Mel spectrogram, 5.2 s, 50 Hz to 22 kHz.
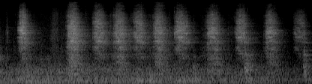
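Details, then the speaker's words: Husqvarna snowblower Tecumseh LH358SA engine, locked up six years, won't turn forward but turns backward by hand: about ten harsh scraping rasps, one with each turn by hand; compression present, source unclear, internal or external, electric start suspected. "doesn't sound good. Yeah, I almost wonder if it's the electric start. Yeah, there's definitely a lot of noise coming from the engine. I just can't tell if it's internal or external."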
